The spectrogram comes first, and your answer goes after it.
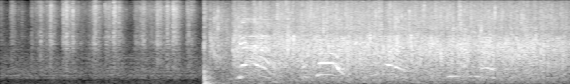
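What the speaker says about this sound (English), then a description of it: "I had to add in clapping sound effects" After a burst of rapid clicking, a loud wash of applause and crowd clapping, added as a sound effect to a speedcubing solve, bursts in and holds steady to the end, with a few voices cheering underneath.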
